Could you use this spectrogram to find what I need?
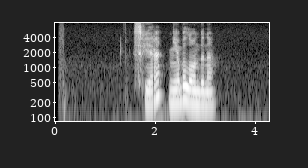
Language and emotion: Russian, neutral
